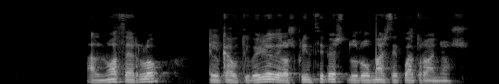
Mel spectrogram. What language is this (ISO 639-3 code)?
spa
